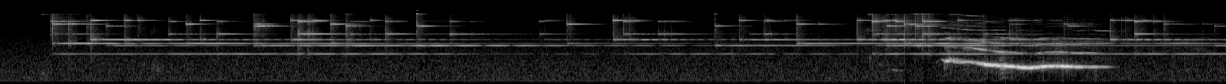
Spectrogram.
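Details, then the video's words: Polo, a dog that sings along with wind chimes, howls beneath bright, ringing chime tones. Near the end a single wavering howl of about two seconds slides downward in pitch while the chimes keep sounding. "Dog singing to chimes."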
